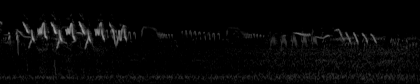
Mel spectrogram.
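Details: Middendorff's grasshopper warbler in Kaohsiung, Taiwan, on 25 May 2023: a loud burst of rapid, high chattering notes repeated several times a second, then softer drawn-out whistles and a quieter run of short notes.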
